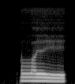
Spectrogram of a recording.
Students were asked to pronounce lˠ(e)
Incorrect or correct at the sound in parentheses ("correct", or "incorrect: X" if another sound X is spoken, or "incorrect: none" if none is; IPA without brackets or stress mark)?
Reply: correct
